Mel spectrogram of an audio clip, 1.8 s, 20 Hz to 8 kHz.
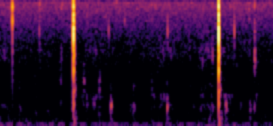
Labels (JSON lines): {"label": "biophony, knock croak", "recorder": "SoundTrap 300"}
